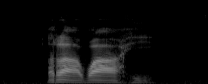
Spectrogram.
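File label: "rawahi", Māori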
